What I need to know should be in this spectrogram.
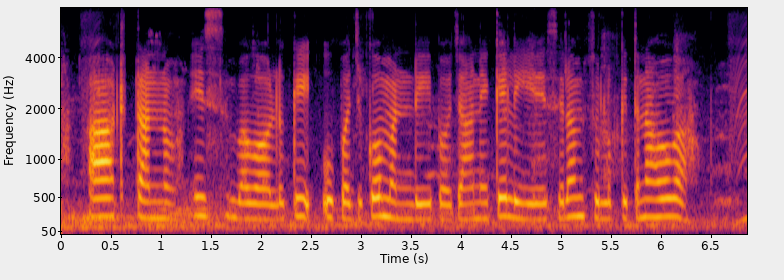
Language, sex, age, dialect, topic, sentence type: Hindi, female, 31-35, Marwari Dhudhari, agriculture, question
